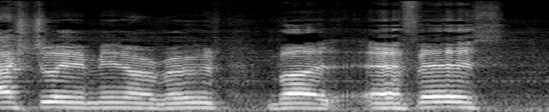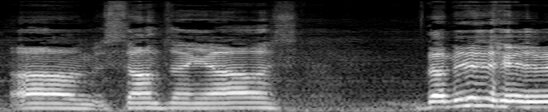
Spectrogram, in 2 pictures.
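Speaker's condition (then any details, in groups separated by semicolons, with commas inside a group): Tongue cancer surgery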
